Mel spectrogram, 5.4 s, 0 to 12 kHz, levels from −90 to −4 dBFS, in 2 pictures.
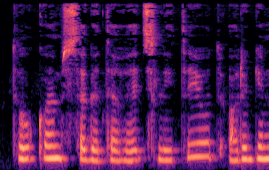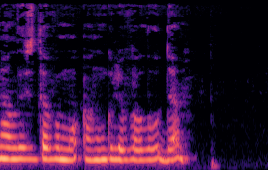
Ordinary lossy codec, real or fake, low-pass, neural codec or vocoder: MP3, 96 kbps; real; 10.8 kHz; none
